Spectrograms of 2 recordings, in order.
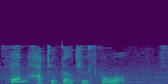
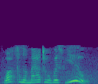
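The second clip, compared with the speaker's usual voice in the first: usual speaking voice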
